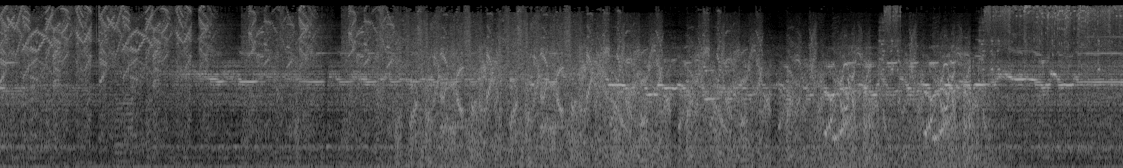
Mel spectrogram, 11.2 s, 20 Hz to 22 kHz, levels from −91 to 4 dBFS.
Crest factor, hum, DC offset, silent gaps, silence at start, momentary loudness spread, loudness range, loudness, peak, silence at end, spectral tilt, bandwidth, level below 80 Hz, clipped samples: 16 dB; none; under 0.1%; none; 0 s; 6 LU; 3 LU; -31 LUFS; -18 dBFS; 0 s; 0.5 dB/octave; 19.5 kHz; -60 dBFS; under 0.1%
